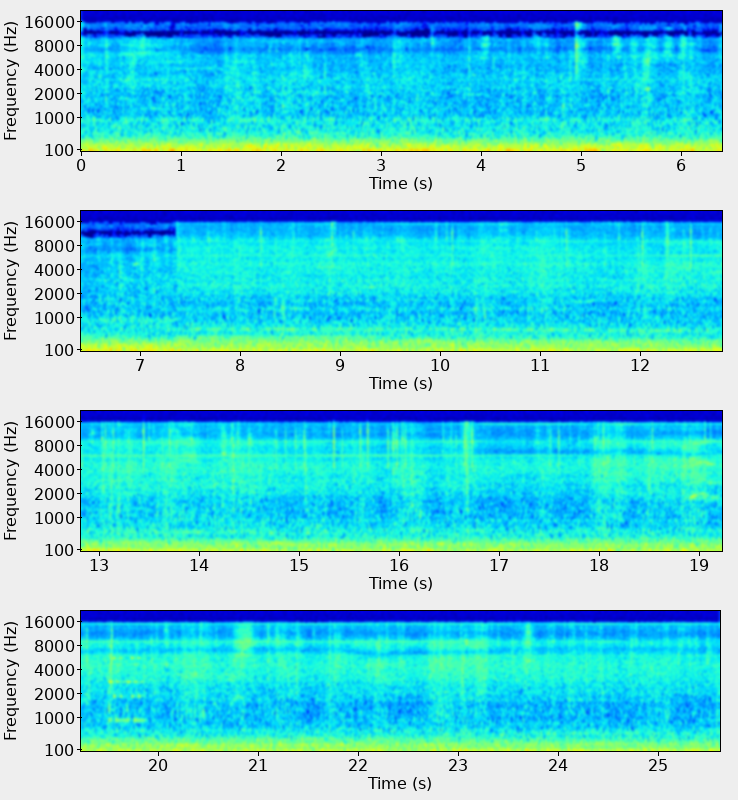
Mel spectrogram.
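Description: A jet engine rumbles steadily, heard from inside an aircraft cabin as the plane rolls along.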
